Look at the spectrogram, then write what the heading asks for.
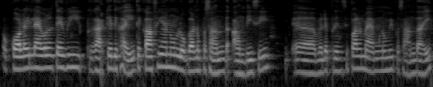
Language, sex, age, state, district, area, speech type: Punjabi, female, 45-60, Punjab, Amritsar, urban, spontaneous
